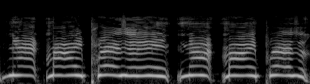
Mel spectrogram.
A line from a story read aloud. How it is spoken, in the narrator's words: just yelling, you know, and shouting in unison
